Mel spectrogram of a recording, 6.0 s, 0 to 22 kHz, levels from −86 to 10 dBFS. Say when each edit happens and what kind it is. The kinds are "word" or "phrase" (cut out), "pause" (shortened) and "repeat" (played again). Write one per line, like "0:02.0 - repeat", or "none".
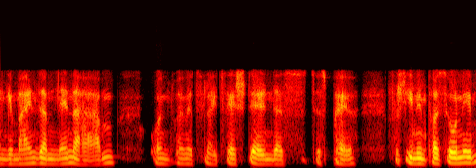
0:01.7 - pause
